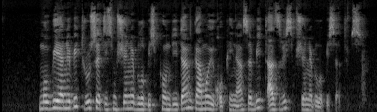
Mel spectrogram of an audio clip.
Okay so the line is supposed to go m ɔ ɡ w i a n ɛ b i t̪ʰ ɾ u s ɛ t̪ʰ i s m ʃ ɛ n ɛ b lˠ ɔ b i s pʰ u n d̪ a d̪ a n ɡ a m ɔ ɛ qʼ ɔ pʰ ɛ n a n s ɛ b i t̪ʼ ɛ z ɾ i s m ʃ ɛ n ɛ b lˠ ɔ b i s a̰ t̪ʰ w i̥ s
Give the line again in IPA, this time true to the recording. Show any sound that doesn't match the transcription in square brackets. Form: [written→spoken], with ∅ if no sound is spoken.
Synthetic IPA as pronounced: m ɔ ɡ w i a n ɛ b i t̪ʰ ɾ u s ɛ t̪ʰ i s m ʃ ɛ n ɛ b lˠ ɔ b i s pʰ [u→ɔ] n d̪ [a→i] d̪ a n ɡ a m ɔ [ɛ→i] qʼ ɔ pʰ [ɛ→i] n a n s ɛ b i t̪ʼ [ɛ→a] z ɾ i s m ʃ ɛ n ɛ b lˠ ɔ b i s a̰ t̪ʰ w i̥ s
